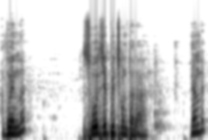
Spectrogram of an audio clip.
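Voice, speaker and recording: A man's voice: high voice, brisk, mellow, no echo. A male pastor preaching a sermon, asking the congregation rhetorical questions and acting out short scenes. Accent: Telugu.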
